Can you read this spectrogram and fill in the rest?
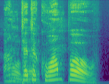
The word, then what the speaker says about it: Antetokounmpo: The Bucks with Giannis Antetokounmpo. Say that. – Giannis Antetokounmpo. – Antetokounmpo.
